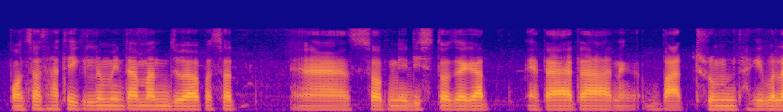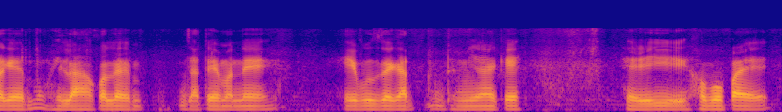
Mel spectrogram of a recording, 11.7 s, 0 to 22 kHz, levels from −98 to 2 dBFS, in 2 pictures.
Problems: background sounds at intervals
